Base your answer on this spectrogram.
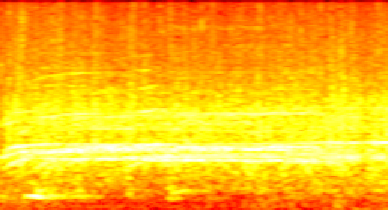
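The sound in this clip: An audience at a live Amnesty International and Guilty Feminist event claps and cheers to welcome two guests, with dense, steady applause and a few whoops running the whole length.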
